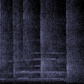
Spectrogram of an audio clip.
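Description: Audience clapping at a community center fundraiser evening, a brief stretch of scattered applause from a crowd heard at moderate distance over a steady room tone.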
